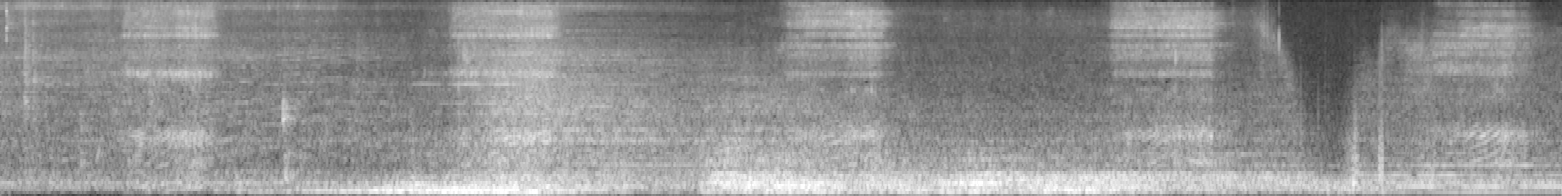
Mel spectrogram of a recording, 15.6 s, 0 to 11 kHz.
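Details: Loud, rattling snores in a steady rhythm, about 17 breaths a minute, with low rumbling in between; heavy snoring during sleep.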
